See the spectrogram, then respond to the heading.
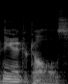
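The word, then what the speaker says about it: Neanderthal: feminist because he DTF Neanderls." I texted my twin brother who is an anthropology major in college to confirm that Neanderl is pronounced with a silent H.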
